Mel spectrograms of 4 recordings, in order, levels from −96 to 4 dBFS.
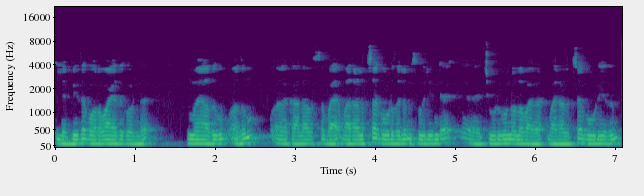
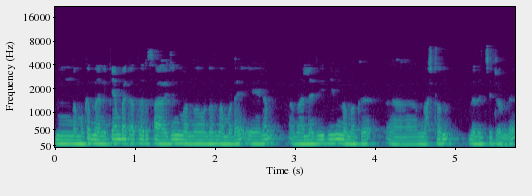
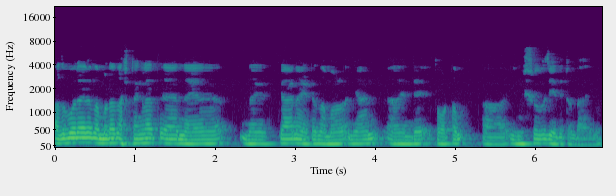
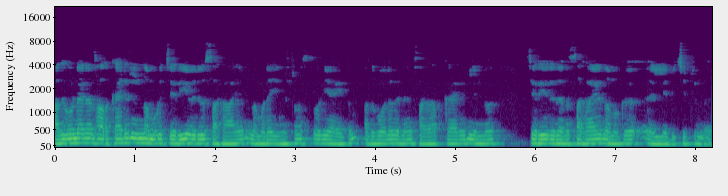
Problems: low volume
